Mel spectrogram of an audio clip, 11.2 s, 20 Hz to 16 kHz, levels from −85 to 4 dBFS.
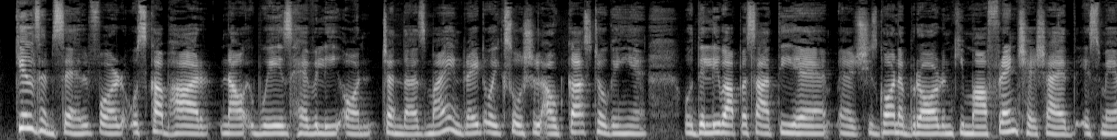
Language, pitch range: Hindi, 210-260 Hz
